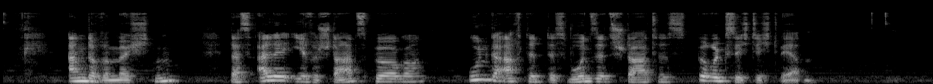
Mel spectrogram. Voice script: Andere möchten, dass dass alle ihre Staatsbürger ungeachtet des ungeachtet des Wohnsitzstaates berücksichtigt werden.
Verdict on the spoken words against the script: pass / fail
fail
